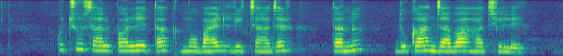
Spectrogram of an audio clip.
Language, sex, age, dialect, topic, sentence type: Magahi, female, 36-40, Northeastern/Surjapuri, banking, statement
